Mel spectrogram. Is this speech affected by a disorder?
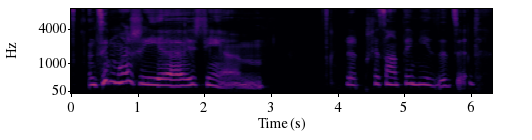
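Yes: Friedreich's ataxia.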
